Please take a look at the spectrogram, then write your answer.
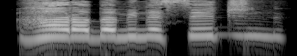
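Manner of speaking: shocked cry. A narrator's reading. Sonia hearing of the escape, a high shocked cry. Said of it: "صرخت سونيا ... الذهول والرعب".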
